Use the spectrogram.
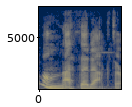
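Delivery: ordinary talk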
